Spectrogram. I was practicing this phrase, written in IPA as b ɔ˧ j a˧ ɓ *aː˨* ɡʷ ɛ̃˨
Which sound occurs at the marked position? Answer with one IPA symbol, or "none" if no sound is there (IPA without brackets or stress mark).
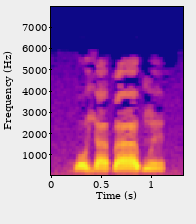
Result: aː˦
